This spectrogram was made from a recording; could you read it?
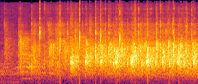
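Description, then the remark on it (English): A crowd at an event in Dallas, Texas breaks into steady applause after a brief quiet start, many hands clapping in a dense, crackling wash that holds at an even, fairly loud level throughout. “Yeah, it's okay if you clap for that.”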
